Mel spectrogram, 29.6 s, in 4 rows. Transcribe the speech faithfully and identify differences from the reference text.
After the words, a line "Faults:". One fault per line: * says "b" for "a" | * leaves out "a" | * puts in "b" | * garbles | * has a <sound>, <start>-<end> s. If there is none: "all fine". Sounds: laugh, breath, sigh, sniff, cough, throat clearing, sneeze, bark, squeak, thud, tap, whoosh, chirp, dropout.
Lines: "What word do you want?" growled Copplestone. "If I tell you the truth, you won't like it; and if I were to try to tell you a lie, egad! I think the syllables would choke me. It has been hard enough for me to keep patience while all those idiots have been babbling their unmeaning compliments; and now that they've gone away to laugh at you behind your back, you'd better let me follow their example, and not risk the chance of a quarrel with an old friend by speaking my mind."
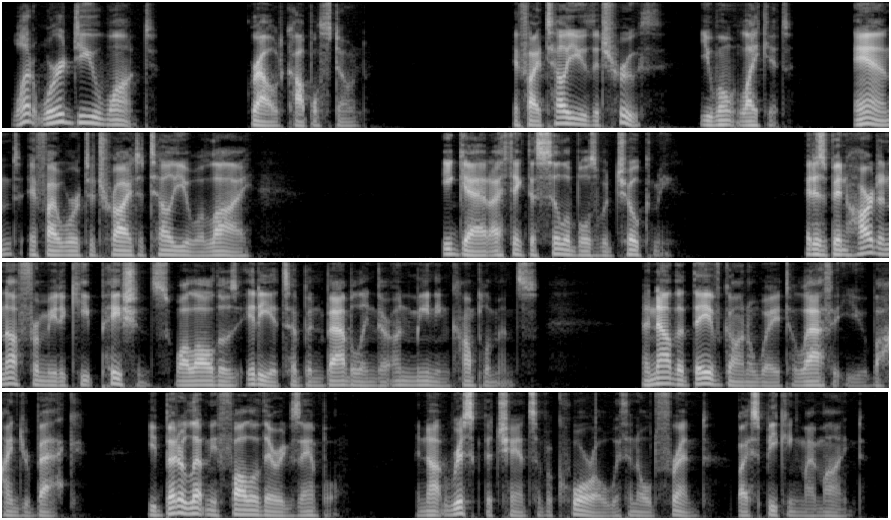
"What word do you want?" growled Copplestone. "If I tell you the truth, you won't like it; and if I were to try to tell you a lie, egad! I think the syllables would choke me. It has been hard enough for me to keep patience while all those idiots have been babbling their unmeaning compliments; and now that they've gone away to laugh at you behind your back, you'd better let me follow their example, and not risk the chance of a quarrel with an old friend by speaking my mind."
Faults:
all fine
